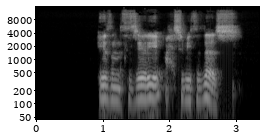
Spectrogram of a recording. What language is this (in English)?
Kabyle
